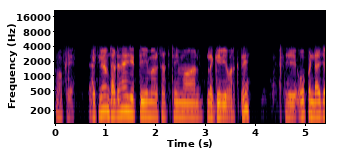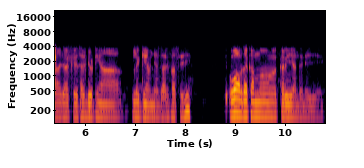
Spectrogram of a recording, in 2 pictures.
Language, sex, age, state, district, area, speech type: Punjabi, male, 18-30, Punjab, Bathinda, urban, conversation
